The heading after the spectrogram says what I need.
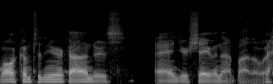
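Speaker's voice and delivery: ordinary talk, nothing marked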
